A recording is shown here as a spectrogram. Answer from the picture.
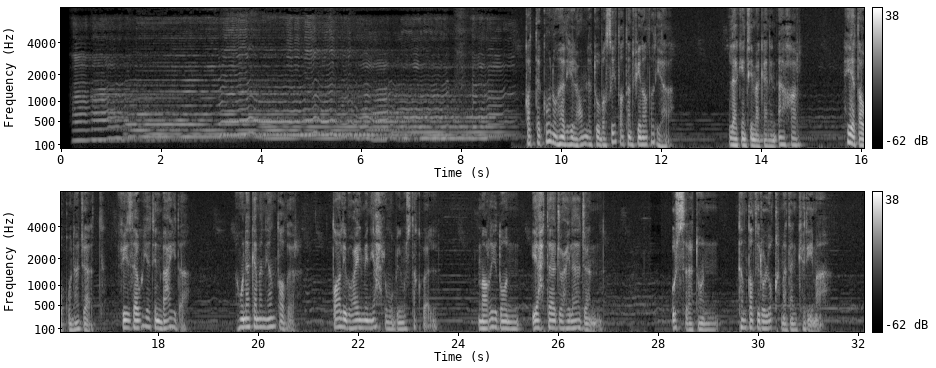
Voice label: arabic fatwa zakat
